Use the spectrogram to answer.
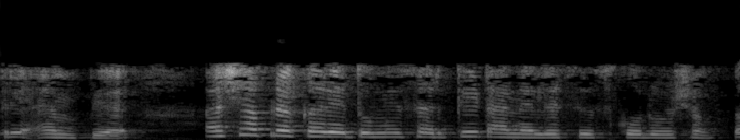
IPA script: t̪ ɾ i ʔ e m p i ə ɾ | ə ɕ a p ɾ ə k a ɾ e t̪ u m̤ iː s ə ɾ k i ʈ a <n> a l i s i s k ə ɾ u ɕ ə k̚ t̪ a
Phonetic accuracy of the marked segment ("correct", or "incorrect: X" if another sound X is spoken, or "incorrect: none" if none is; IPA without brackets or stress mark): correct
